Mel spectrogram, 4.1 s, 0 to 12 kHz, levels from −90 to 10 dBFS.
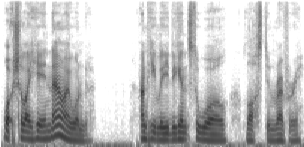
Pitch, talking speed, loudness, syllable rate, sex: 115 Hz, 235 wpm, -18 LUFS, 6.4 syllables/s, male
